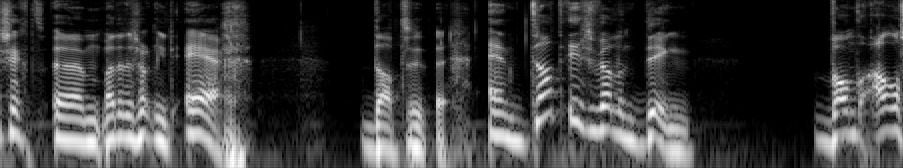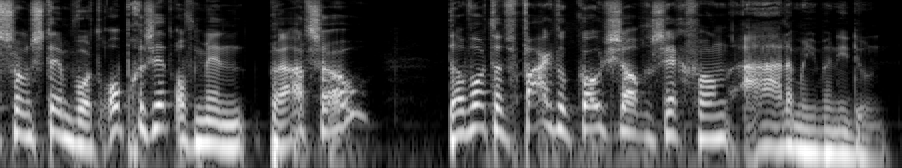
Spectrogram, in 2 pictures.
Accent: Central Limburg, Netherlands; accent: Limburgish; moved away; ik kom eigenlijk uit Midden-Limburg.

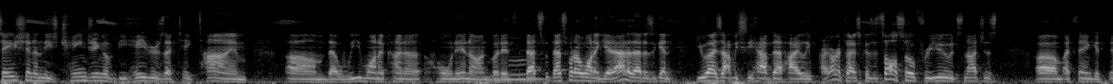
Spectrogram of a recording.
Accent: New York, United States; I'm a Jets fan, I'm a New Yorker

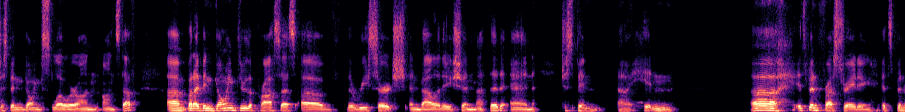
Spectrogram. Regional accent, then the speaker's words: San Diego, California, United States; like I'm from San Diego, I have my own opinions about

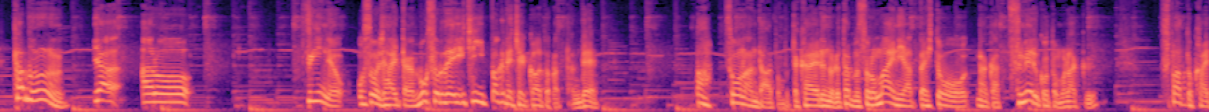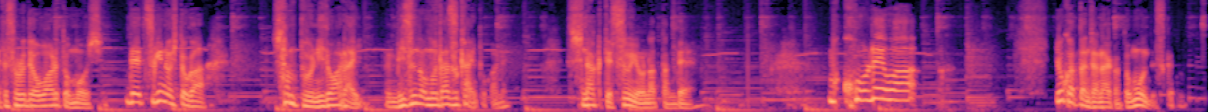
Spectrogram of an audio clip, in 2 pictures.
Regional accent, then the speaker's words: Tokyo, Japan; 僕はね東京出身で

